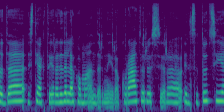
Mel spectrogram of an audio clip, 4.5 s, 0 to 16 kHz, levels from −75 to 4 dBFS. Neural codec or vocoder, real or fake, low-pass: none; real; 14.4 kHz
